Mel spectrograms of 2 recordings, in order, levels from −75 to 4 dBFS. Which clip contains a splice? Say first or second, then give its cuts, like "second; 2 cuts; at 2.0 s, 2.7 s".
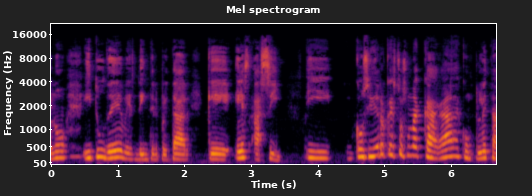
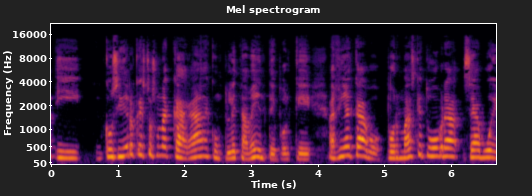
first; 1 cut; at 3.8 s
